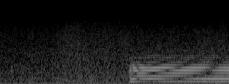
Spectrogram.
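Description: Faint hiss, then about a second and a quarter in an electronic keyboard sounds a sustained chord that starts abruptly and holds steady.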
